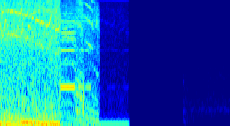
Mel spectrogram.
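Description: Loud synthetic whoosh with squeaky gliding tones running through it, an intro logo sting sound effect. It cuts off about a second in, leaving a brief low hum.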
